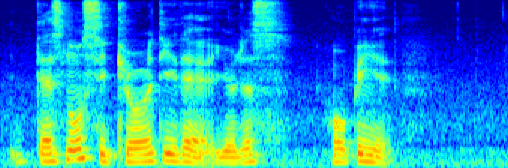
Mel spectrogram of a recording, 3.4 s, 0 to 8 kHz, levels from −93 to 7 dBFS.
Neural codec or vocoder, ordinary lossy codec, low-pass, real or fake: none; none; none; real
